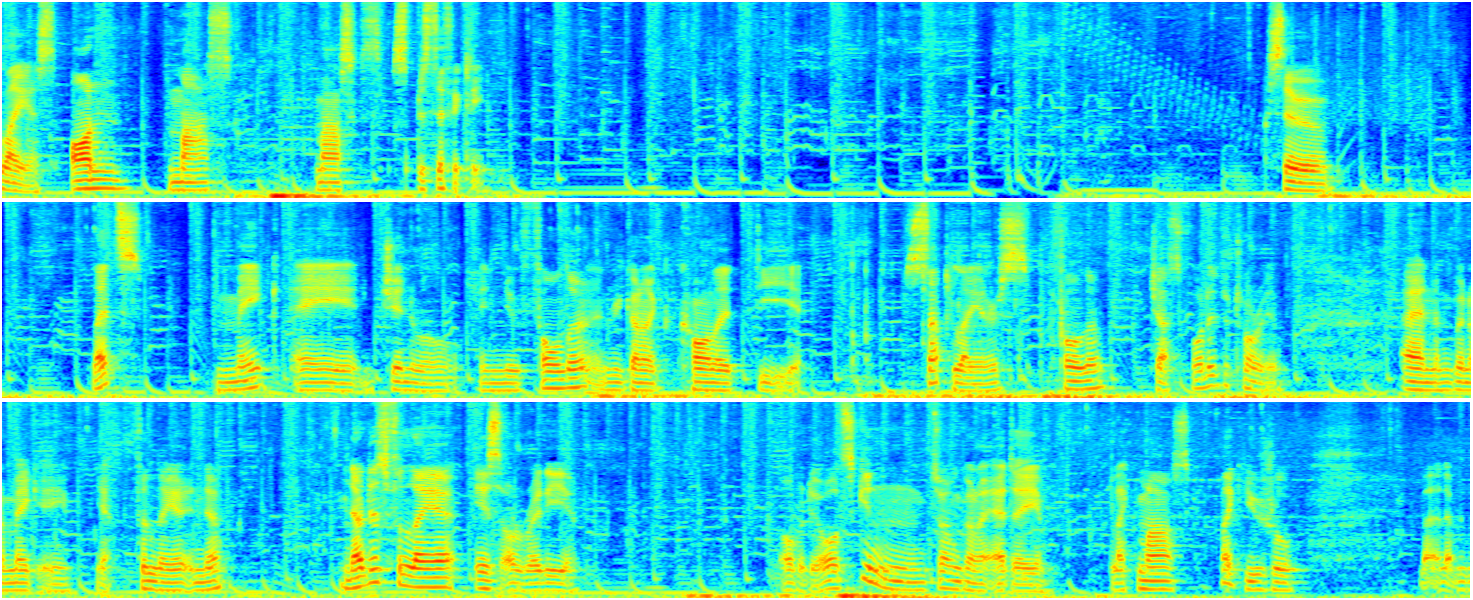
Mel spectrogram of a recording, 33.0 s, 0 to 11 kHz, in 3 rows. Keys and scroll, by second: 17.3-19.0 typing.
